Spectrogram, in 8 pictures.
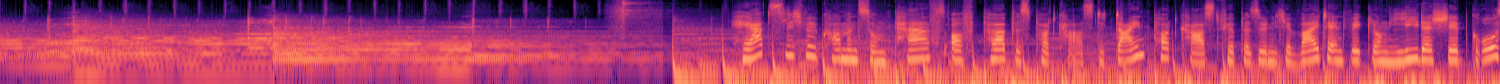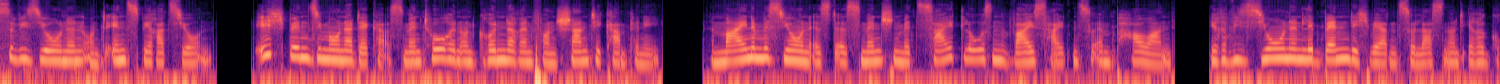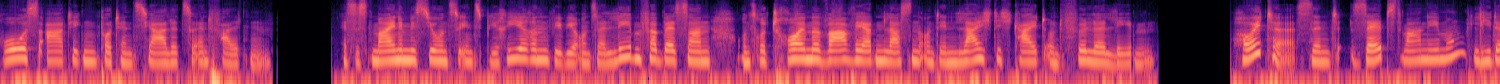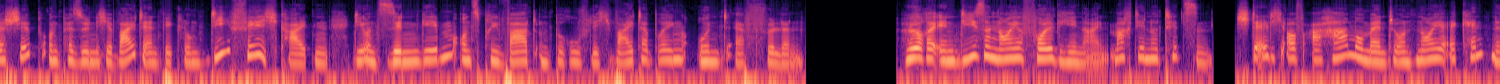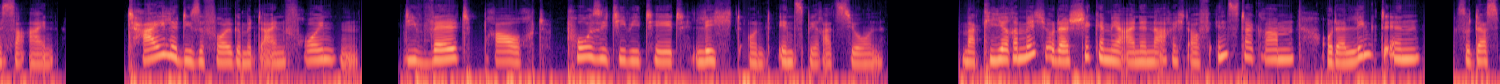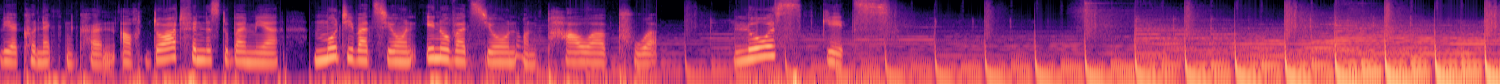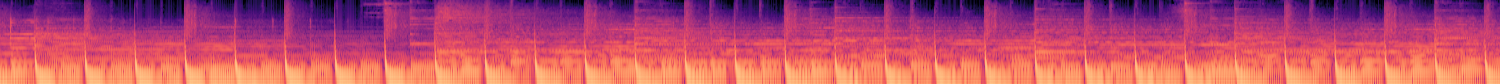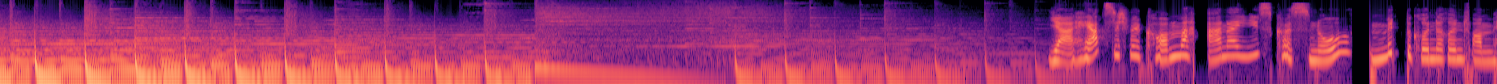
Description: Stark mit Immobilien - Interview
